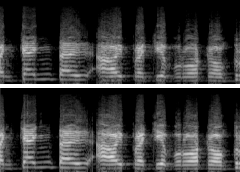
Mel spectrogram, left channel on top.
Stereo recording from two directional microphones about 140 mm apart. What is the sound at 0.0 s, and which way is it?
A man's voice, 45° right (ahead or behind).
